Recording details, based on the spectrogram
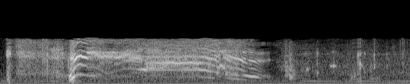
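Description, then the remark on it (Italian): A person lets out a long, loud anguished wail, voice rising sharply then sliding down over about two seconds, imitating a cry of suffering, followed by faint shuffling and quiet background noise. “Fammi sentire uno strillo di quello che soffre.”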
